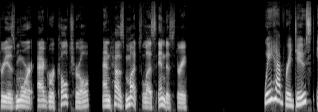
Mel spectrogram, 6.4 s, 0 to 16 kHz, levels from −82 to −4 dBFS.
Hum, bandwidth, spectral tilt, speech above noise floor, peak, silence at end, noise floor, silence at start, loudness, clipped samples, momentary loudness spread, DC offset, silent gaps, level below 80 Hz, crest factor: none; 15.5 kHz; -5 dB/octave; over 71 dB; -4 dBFS; 0 s; under -90 dBFS; 0 s; -19 LUFS; under 0.1%; 6 LU; under 0.1%; 1.95-2.01 s, 3.91-4.11 s, 4.26-4.31 s, 4.99-5.03 s; -56 dBFS; 16 dB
